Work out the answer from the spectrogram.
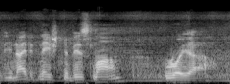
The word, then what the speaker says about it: Royall: And proper pronunciation of my name is Royall, not Royall. Okay. And the reason why that is, if it was R-O-Y-A-L, it would be Royall.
